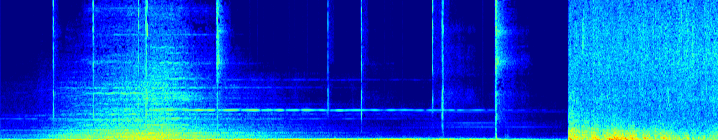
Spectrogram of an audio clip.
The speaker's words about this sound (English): It's morning, and Court's lying back with his head in the rain, drinking it.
